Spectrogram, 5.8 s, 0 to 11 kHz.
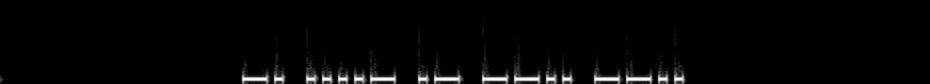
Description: Morse code, heard as a keyed tone, about 24 wpm, 700 Hz. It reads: N4AZZ
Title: Speed Racing - USA 1x3 Call Signs 20wpm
